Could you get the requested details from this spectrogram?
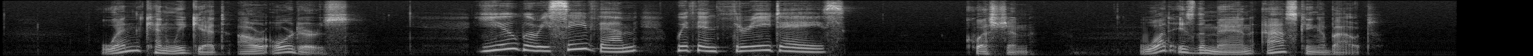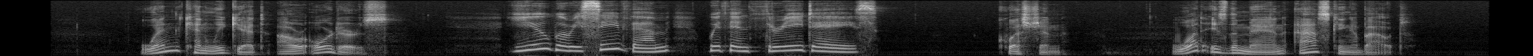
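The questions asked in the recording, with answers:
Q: What is the man asking about?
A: When they can get their orders (delivery time)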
